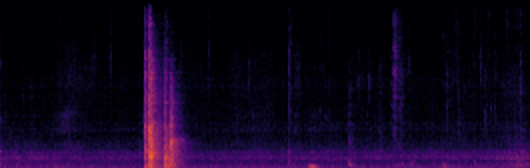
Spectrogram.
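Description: Two quick clattering knocks of kitchenware against a metal pot about a second and a half in, followed by a softer single knock about three seconds in.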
